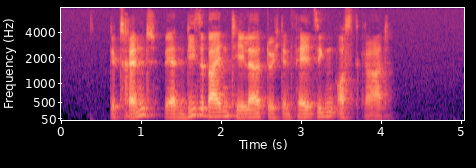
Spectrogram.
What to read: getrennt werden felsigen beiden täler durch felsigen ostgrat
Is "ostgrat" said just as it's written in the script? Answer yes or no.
yes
